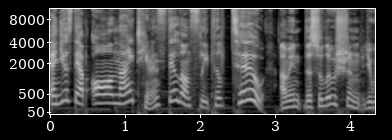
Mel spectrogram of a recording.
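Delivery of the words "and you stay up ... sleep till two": high, whiny worried mother; anxious mom voice. Retold or imitated. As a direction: complain like a fretting mom. Reading mom's reply.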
